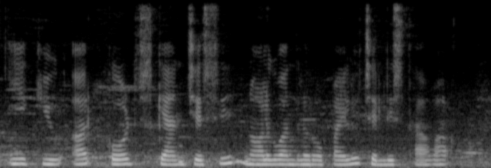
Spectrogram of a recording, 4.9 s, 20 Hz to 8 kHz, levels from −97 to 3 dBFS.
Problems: none marked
